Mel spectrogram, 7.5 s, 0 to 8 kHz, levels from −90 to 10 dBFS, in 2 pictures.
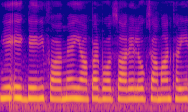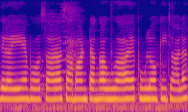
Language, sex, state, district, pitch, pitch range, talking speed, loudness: Hindi, female, Jharkhand, Sahebganj, 245 Hz, 245-255 Hz, 185 wpm, -14 LUFS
